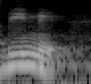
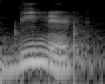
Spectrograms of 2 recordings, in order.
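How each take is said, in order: First: The word ends on a vowel, no t. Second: The word ends with a sounded t. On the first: This is the original pronunciation. The speaker calls it right. "আসল উচ্চারণটা বিনে" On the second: This is how English speakers say it. The speaker calls it wrong. "ইংরেজিতে বিনেট"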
